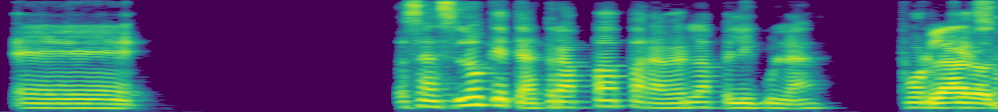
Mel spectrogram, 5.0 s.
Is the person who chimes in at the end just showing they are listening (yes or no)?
no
